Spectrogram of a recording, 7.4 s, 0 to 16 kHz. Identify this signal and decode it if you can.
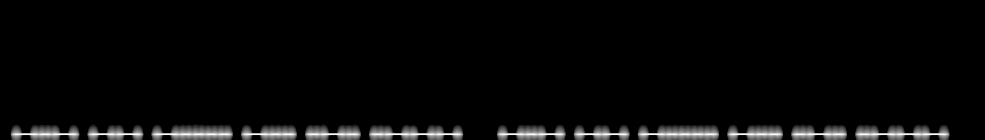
Morse code, heard as a keyed tone, about 25 wpm, 700 Hz. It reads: KM6DRJ KM6DRJ
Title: USA Call Signs Repeated 3x 25wpm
